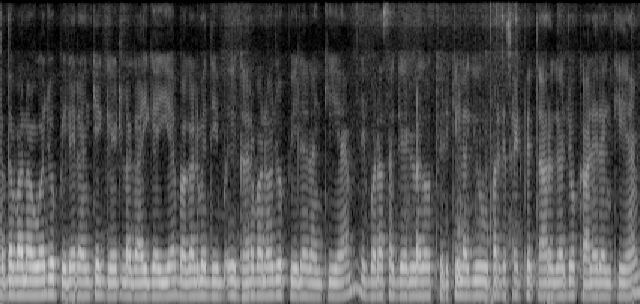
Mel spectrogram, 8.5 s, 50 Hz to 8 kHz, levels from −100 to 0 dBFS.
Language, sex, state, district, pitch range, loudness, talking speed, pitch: Hindi, male, Uttar Pradesh, Etah, 130-140 Hz, -29 LUFS, 295 wpm, 135 Hz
